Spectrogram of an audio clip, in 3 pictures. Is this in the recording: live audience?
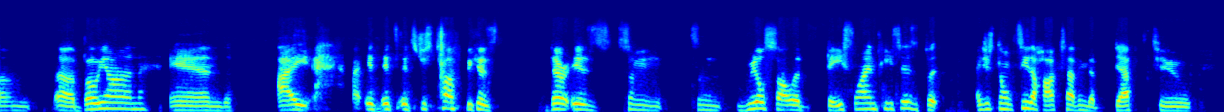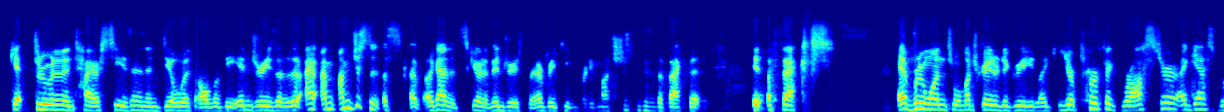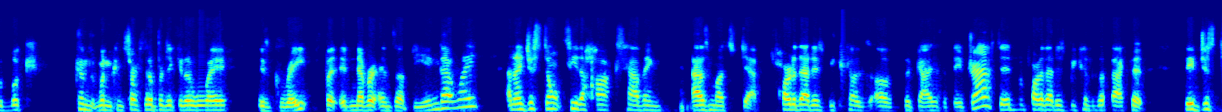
no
